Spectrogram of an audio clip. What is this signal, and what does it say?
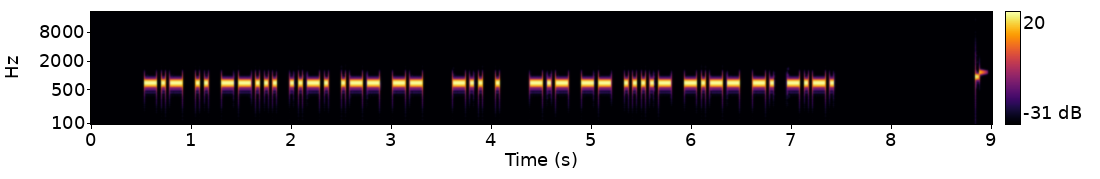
Morse code, heard as a keyed tone, about 28 wpm, 700 Hz. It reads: KI7FWM DE KM4YNC
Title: USA Callsign DE Callsign - 6 Characters - 28wpm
